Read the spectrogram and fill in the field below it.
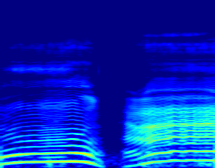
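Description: A cow moos twice in a row, each a long, loud, low drawn-out call, with a brief pause between them and no talking.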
